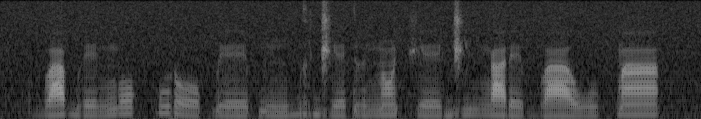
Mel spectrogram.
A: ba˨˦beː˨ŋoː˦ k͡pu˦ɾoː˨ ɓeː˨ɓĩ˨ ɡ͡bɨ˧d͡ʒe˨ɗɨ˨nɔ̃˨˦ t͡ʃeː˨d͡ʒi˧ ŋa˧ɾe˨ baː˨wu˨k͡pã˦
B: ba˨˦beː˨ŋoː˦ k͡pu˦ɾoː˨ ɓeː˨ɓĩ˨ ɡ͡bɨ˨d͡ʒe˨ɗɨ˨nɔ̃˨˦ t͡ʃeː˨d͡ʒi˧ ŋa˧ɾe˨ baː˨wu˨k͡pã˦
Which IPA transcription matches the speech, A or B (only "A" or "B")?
A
